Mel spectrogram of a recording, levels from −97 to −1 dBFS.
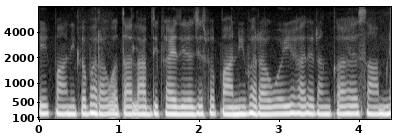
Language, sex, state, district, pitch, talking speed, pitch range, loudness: Hindi, female, Uttarakhand, Tehri Garhwal, 195 Hz, 300 wpm, 195-205 Hz, -11 LUFS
